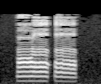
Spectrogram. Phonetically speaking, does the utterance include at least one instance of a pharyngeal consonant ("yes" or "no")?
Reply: yes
